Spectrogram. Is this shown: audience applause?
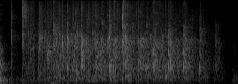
yes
